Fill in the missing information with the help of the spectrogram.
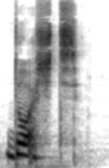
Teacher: So that soft de at the end is going to be pronounced as a te, and then it's going to devoice the zh as well, which will become a sh. So dojd becomes dosht.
